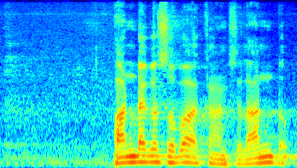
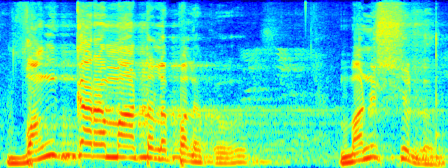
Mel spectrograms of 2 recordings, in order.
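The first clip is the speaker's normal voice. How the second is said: raised, slow, solemn Bible reading; solemn raised scripture reading; 5 semitones higher than usual. Acted. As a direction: proclaim each verse slowly. Reads scripture aloud.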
